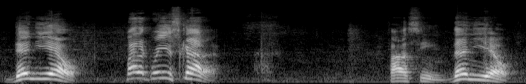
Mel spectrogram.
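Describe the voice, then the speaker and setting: A man's voice: medium pitch, sing-song, unhurried, slight background noise. A father at home chatting playfully with his small sons, slipping into baby talk as he coaxes them to repeat words. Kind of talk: casual home video.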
